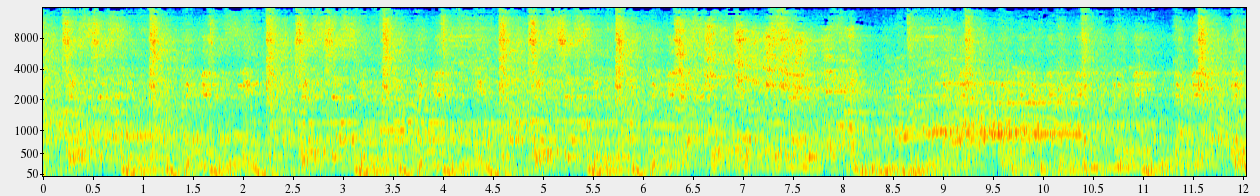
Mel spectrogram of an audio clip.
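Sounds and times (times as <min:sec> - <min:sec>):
audience cheering and shouting: 0:00.0 - 0:12.0
loud dance music: 0:00.0 - 0:12.0.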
